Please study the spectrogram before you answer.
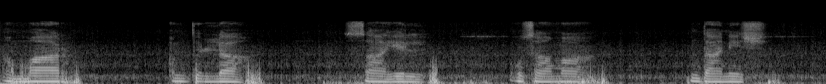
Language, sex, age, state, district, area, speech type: Urdu, male, 18-30, Maharashtra, Nashik, urban, spontaneous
